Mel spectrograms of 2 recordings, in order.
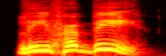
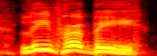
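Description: First: Put-on high, loud girl's repeat; defiant girl. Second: Put-on high, loud girl's cry; young girl defiant. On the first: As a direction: refuse to back down, high and loud. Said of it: "Gillian repeated". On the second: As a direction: stand up for her, high and loud. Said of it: "Gillian stepped between them".

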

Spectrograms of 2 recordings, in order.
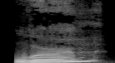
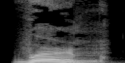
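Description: First: High, rising incredulous groan; groaned question. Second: Falling, firm confirmation; smoldering. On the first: Brinkerhoff balks at the mundane term, groaning. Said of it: "Brinkerhoff groaned". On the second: Jabba confirms the term to Brinkerhoff, smoldering. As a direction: state it with smoldering finality. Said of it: "Jabba smoldered". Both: A narrator's reading.

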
